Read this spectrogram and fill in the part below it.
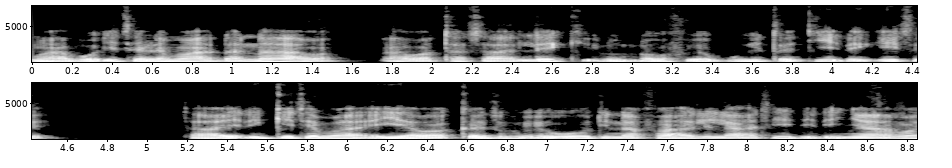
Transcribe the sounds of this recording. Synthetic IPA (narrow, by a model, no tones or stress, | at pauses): mabo̰ʔitɛɾɛmaːɗanaːwa̰ː | wa̰tːata̰lekʰːiɗumɗɔfuɛɓuitad͡ʒiɗɛɡitɛ | tajiɗiɡitɛmaʔɛ̰jawa̰kːatifuɛwodinafalilaːtiːɗiɗiɲaːma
